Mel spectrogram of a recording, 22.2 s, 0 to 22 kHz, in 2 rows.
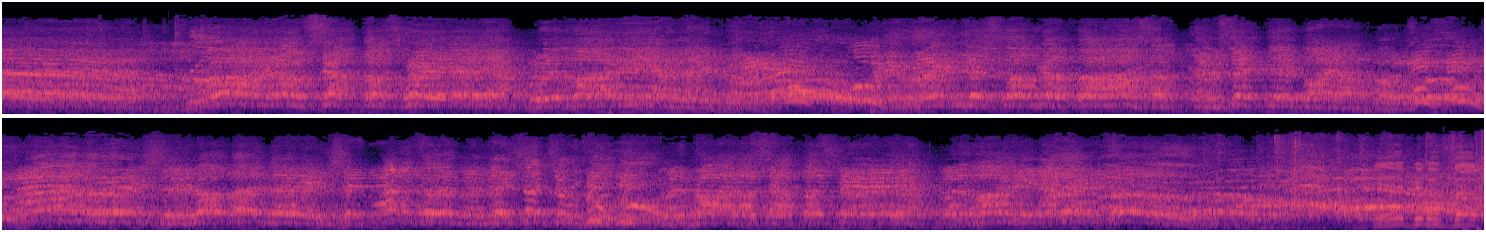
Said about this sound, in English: take in their song and the celebrations for their 29-point victory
